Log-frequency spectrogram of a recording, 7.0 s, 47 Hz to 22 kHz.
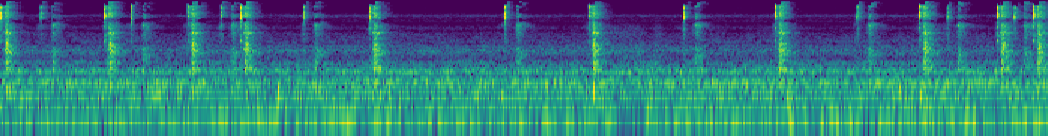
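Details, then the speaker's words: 4th-gen Camaro after a T56-to-Turbo 400 automatic swap, trans brake solenoid wired through the firewall to a switch and button: sharp crisp clicks at irregular intervals with each button press over a quiet hum. The solenoid is switching normally. "So as soon as we turn this on, and I press this button, we should hear the solenoid in the transmission."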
